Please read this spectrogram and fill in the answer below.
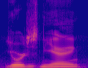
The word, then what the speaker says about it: Georges Niang: Georges Niang. – He said the S is silent. – The S is silent? – He said it himself, yeah.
